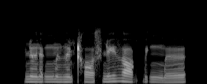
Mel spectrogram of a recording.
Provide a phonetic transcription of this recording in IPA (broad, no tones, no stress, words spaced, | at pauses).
ɳə̃ɾɜŋ͡mə̃ ðə̃ ʈʰɔs ɳɪ ðɒk͡pɪ ŋ͡mə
